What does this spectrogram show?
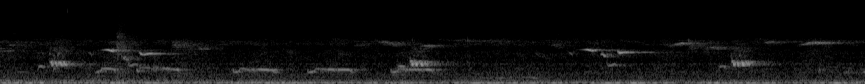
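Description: Birds singing: short whistled notes and phrases recur every second or so, over a steady low rumble.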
